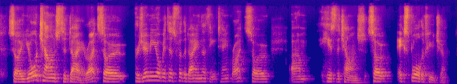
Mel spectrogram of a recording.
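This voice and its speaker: A man's dark, mellow voice with an American accent at a moderate pace. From Australia. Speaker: futurist consultant. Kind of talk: workshop presentation.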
